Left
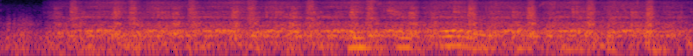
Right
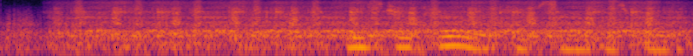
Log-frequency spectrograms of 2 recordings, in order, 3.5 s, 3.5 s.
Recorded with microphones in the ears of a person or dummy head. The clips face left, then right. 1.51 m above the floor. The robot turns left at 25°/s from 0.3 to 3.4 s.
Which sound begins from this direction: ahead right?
A woman speaking, at 1.7 s.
